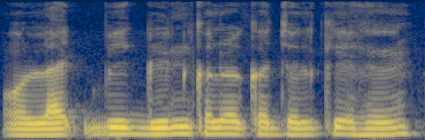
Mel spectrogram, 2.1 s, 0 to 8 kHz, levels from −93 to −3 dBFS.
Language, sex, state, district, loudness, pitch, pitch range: Hindi, male, Arunachal Pradesh, Papum Pare, -16 LUFS, 135 Hz, 130-140 Hz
